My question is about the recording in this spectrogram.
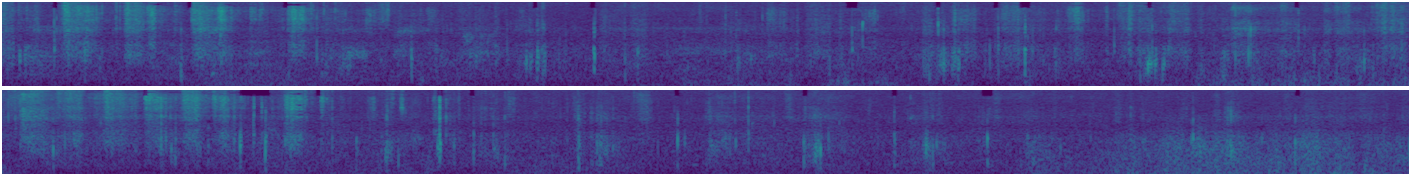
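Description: A person's footsteps walking on a snowy path, a long run of short, irregular steps.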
